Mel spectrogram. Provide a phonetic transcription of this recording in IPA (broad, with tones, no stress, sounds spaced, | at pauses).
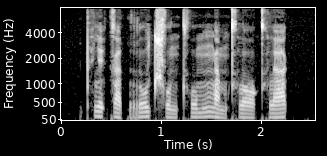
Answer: pʰ l e˥˩ ʔ k a˨˩ t̚ r oː˥˩ t͡ɕʰ o˨˩ n tʰ o˦˥ m ŋ a˩˦ m kʰ l ɔː˨˩ kʰ l a˦˥ k̚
